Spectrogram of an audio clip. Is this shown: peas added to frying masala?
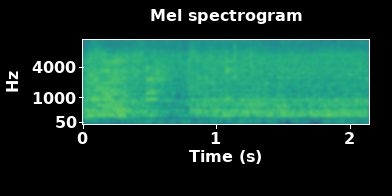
yes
